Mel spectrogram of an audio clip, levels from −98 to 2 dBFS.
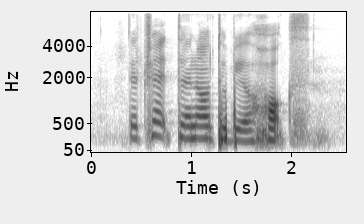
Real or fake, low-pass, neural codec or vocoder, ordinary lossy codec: real; none; none; none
